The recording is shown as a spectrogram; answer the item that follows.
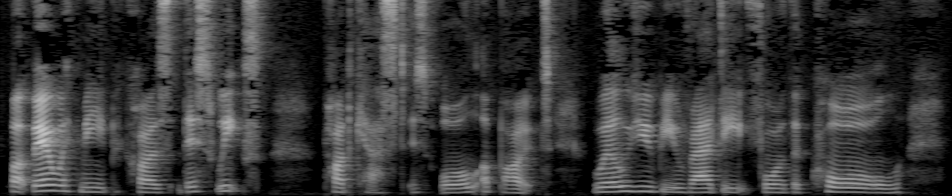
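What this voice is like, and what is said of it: Strained, sore-throated voice. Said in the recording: “Excuse my voice because my throat has been killing me all week”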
